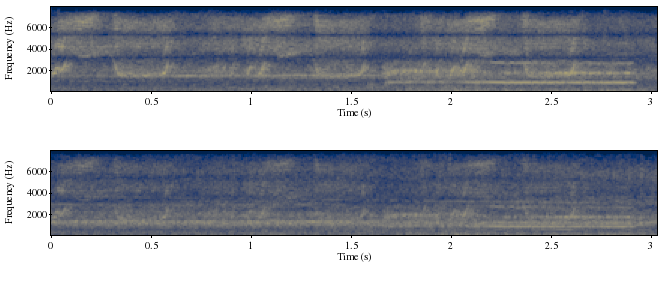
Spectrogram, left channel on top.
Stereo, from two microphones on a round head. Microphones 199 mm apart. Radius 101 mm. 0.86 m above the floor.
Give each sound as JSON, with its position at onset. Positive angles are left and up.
{"t": 0.0, "sound": "an insect", "side_deg": 55}
{"t": 1.6, "sound": "a scream", "side_deg": 40}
